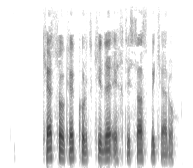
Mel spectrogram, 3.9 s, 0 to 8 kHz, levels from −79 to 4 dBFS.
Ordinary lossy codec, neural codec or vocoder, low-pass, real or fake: MP3, 32 kbps; none; 7.2 kHz; real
